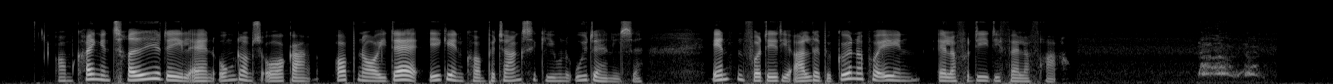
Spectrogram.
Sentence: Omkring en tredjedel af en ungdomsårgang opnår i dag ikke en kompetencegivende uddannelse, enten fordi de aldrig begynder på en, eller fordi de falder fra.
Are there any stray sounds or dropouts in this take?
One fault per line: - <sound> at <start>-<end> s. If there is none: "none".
- bark at 12.0-12.7 s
